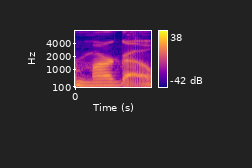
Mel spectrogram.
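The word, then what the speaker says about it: Margaux: right Megan right or Margot my sister my cousin's name is Margo m-a-r-g-a-u-x okay I don't know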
